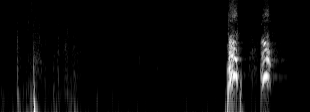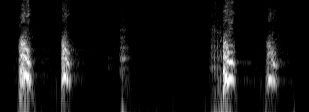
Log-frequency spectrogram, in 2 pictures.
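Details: Dog barking indoors: a couple of soft low huffs at the start, then after a pause sharp barks in pairs, roughly one every half second, with gaps of about a second between pairs, six barks in all.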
